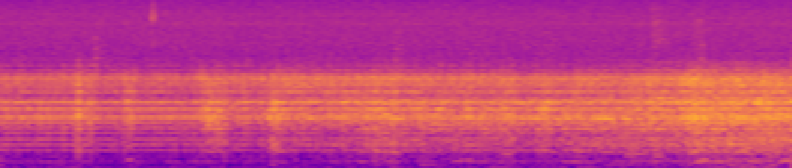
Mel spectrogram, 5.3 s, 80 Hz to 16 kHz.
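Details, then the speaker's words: Philco 38-7 radio after its capacitor blocks were repacked: a steady hiss and hum with a station barely audible through it; weak reception, cause not yet found, with rusty tuning cones noted. "i can kind of hear a station in there"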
